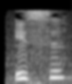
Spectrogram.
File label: "ess", Punjabi; ਇਸ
